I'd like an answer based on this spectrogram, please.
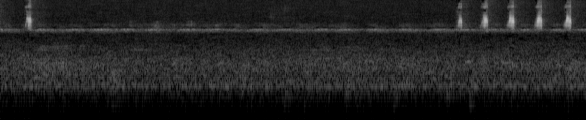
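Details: Cricket at night: one lone high chirp, a quiet gap of about four seconds filled only by a thin steady whine, then five quick, evenly spaced high chirps.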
